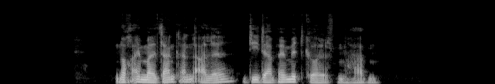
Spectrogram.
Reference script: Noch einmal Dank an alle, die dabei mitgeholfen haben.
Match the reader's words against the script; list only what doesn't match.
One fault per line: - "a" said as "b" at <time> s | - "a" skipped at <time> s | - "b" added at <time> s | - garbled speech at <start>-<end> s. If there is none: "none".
none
